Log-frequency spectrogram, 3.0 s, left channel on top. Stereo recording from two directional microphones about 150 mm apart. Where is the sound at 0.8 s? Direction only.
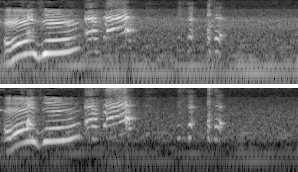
20° right (ahead or behind).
